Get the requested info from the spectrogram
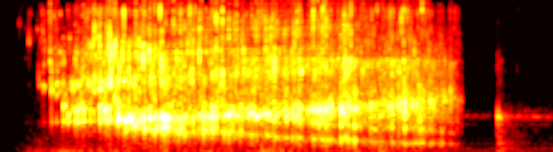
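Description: Intro sound effect: a dense, crackling rush of noise that swells up within half a second, holds for about three seconds and cuts off abruptly, followed by a single short click.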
